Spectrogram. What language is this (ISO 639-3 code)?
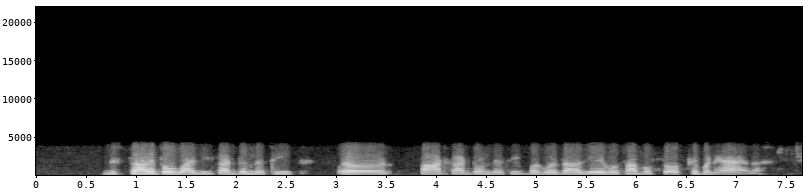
pan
